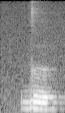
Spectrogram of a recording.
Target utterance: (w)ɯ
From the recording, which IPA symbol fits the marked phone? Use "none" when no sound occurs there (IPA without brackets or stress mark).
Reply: b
